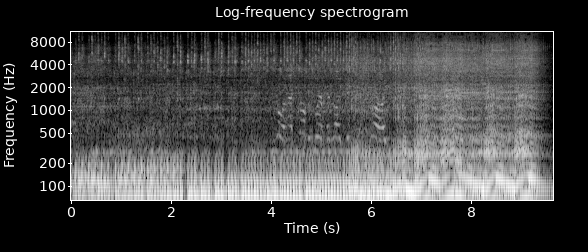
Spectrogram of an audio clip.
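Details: 1963 Norton SS 650 twin, first run after complete rebuild and restoration, makeshift fuel system without tank: fires crisp and even, revs climbing and falling cleanly with throttle and settling back without stumbling; healthy engine.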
